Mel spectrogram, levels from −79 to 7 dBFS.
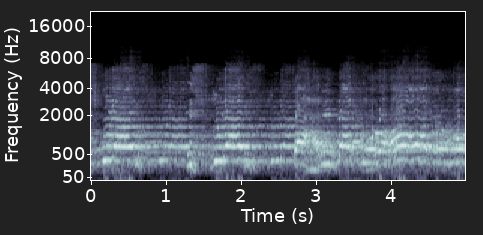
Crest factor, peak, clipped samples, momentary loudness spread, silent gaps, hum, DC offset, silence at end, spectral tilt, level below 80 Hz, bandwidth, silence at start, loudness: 8 dB; 0 dBFS; under 0.1%; 9 LU; none; none; under 0.1%; 0 s; -5.5 dB/octave; -48 dBFS; 7 kHz; 0 s; -10 LUFS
